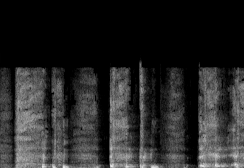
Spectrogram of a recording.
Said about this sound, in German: Ich lasse einfach mal die Huster drin, so wisst ihr wenigstens, dass ich auch wirklich krank bin. Okay, dazu kommt noch ein bisschen Asthma und jetzt auch noch die ganzen Allergien.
